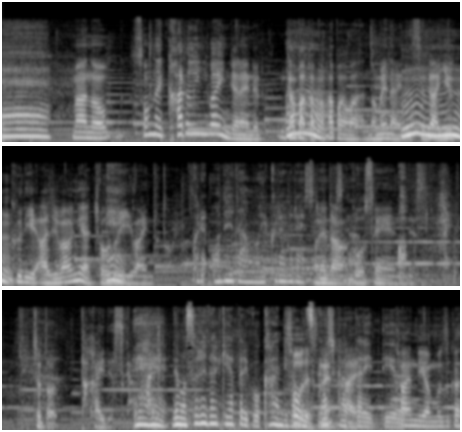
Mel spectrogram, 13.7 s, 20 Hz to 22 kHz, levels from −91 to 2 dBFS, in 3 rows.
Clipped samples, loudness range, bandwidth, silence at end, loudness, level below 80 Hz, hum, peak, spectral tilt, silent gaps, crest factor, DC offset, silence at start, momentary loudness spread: under 0.1%; 8 LU; 13.5 kHz; 0 s; -23 LUFS; -50 dBFS; none; -4 dBFS; -6 dB/octave; none; 18 dB; under 0.1%; 0 s; 14 LU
